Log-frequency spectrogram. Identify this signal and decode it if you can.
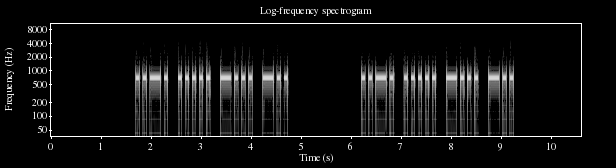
Morse code, heard as a keyed tone, about 17 wpm, 700 Hz. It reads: F5BD F5BD
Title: DXCC-100 Call Signs - 4 Characters - Repeated 2x - 17wpm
